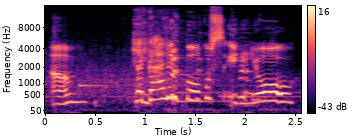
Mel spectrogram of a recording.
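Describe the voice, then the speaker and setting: An actress playing an earnest, forgiving grown daughter in a radio drama, with a polite, halting delivery. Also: female voice, high-pitched, lively intonation, pushed and bright. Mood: earnest, emotional. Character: earnest, forgiving grown daughter seeking her long-lost mother. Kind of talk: Tagalog radio drama acting. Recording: music under the dialogue.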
